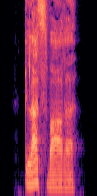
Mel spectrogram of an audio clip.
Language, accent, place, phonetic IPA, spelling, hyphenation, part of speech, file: German, Germany, Berlin, [ˈɡlaːsˌvaːʁə], Glasware, Glas‧wa‧re, noun, De-Glasware.ogg
- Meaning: glassware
